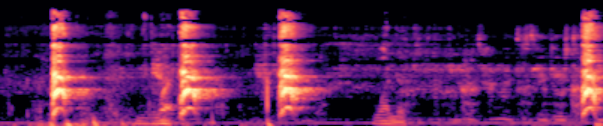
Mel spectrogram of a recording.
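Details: Standard poodle barking in single loud, sharp barks spaced one to one and a half seconds apart, while a person repeatedly says "what" between them in a quiet room.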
